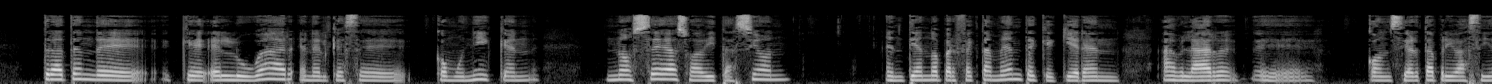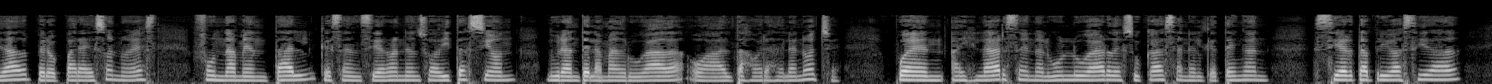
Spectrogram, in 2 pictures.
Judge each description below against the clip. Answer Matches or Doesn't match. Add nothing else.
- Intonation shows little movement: Matches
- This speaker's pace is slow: Matches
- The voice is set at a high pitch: Matches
